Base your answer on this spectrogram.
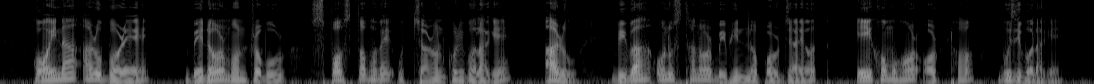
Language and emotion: Assamese, neutral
